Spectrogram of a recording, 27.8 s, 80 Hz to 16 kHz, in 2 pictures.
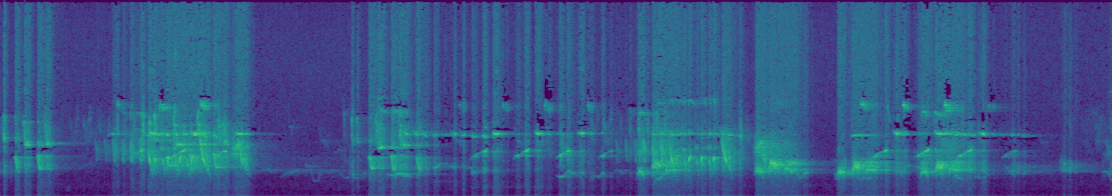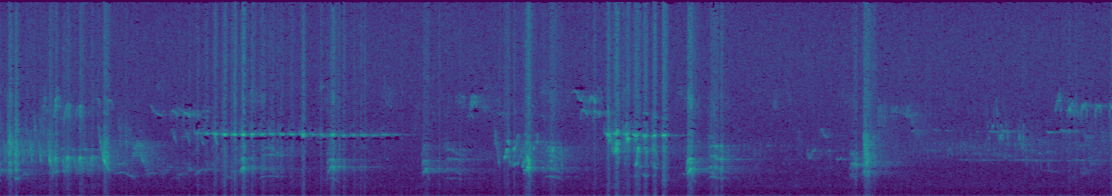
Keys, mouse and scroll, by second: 0.2-1.7 alt+middle drag, 1.7-2.0 scroll down 1, 2.0 alt+middle click, 2.7-3.0 scroll up 2, 3.0 alt+middle click, 3.2 scroll down 1, 3.3 z, 3.8 click, 4.2 z, 4.7 alt+middle click, 5.3 g, 8.0-9.1 alt+middle drag, 9.1 scroll down 3, 9.3 alt+middle click, 9.9-10.5 scroll up 2, 10.5 z, 10.9 click, 11.4 z, 11.8 alt+middle click, 12.4 click, 12.6 z, 13.1 click, 13.5 z, 15.0-16.5 alt+middle drag, 16.5 Tab, 16.7-17.2 scroll down 1, 17.2 click, 17.5-18.8 alt+middle drag, 18.8 click, 19.5-23.1 alt+middle drag, 24.1 shift+click, 25.4 ctrl+j.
